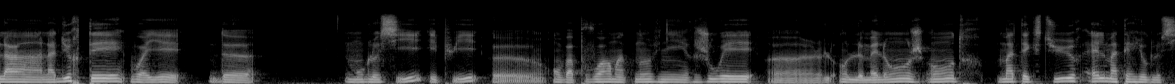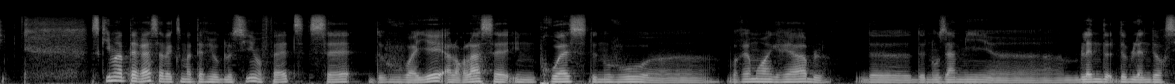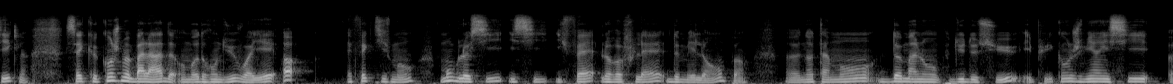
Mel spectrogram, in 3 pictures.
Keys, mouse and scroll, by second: 0.5 click, 3.9 click, 7.5 click, 11.6-12.7 scroll down 3, 12.7 right click, 13.6 scroll up 4, 14.5 middle click, 15.3-15.7 scroll up 2, 16.0 middle click, 17.1 scroll up 2, 17.5 middle click, 19.2 middle click, 19.6 middle click, 25.1 middle click, 26.4 middle click, 26.9 shift+middle click, 29.4-30.0 scroll down 2, 30.1 middle click.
